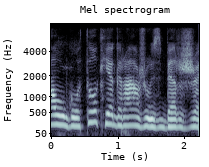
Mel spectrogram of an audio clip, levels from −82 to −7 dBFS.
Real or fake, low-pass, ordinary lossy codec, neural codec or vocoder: real; 7.2 kHz; MP3, 64 kbps; none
